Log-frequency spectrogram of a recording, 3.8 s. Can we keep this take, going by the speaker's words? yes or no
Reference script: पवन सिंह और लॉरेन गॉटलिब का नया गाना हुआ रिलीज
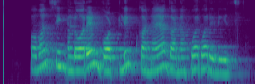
no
